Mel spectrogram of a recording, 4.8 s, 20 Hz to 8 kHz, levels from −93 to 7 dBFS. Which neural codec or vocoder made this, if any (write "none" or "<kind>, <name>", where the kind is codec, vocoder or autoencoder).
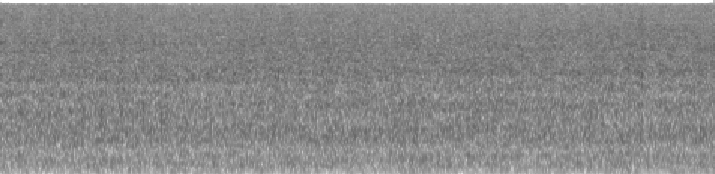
none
